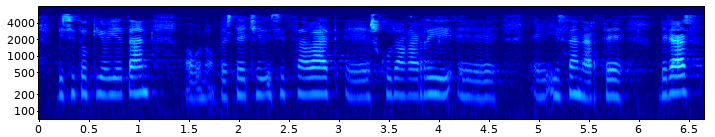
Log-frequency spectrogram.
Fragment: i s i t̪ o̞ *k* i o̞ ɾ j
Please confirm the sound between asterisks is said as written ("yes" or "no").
yes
